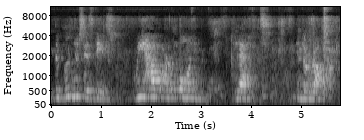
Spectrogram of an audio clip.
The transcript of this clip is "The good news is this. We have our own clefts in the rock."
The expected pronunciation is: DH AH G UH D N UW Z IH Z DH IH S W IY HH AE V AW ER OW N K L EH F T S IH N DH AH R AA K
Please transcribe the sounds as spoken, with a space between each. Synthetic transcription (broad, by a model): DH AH G UH D N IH S IH Z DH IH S W IY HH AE V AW ER OW N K L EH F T S IH N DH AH R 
